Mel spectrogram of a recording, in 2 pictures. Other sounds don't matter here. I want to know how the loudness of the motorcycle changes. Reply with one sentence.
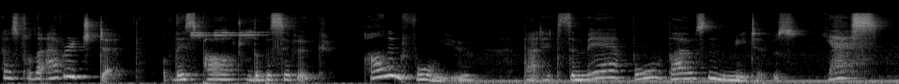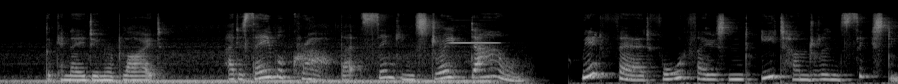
The volume of the motorcycle goes up.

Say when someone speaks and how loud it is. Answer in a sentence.
The talking can be heard from 0.0 to 17.9 s, at a steady volume.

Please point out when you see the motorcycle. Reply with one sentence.
You can hear the motorcycle from 4.5 to 14.3 s.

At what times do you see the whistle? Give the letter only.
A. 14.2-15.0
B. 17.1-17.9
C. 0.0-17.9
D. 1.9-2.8
D.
